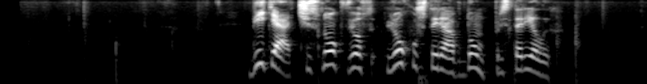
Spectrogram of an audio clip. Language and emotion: Russian, angry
